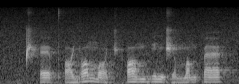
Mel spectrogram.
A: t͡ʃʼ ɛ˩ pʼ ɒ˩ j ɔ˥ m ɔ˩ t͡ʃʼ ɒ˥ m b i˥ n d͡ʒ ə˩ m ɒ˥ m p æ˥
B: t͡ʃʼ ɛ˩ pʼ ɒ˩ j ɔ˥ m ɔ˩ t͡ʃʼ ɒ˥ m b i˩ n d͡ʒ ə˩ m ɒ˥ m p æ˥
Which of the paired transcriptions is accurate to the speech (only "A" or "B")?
A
